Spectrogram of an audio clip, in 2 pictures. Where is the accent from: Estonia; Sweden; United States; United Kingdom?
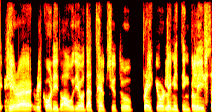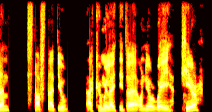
Estonia; English is a second language; I'm from Estonia, which is the eastern part of Europe, northeast Europe, just next to Russia, which most people know.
